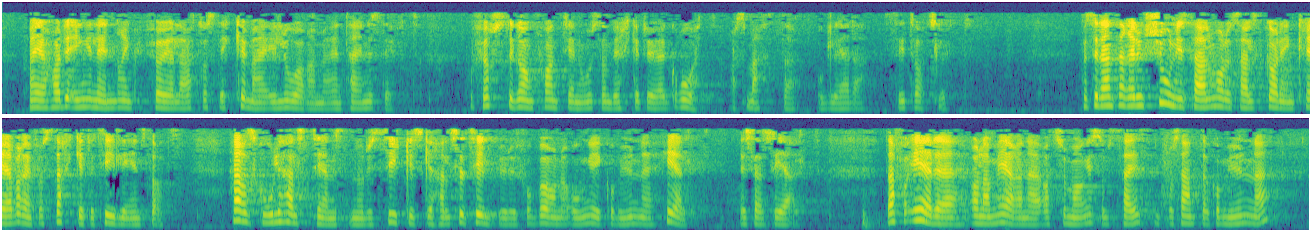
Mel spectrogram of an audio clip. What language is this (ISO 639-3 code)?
nob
